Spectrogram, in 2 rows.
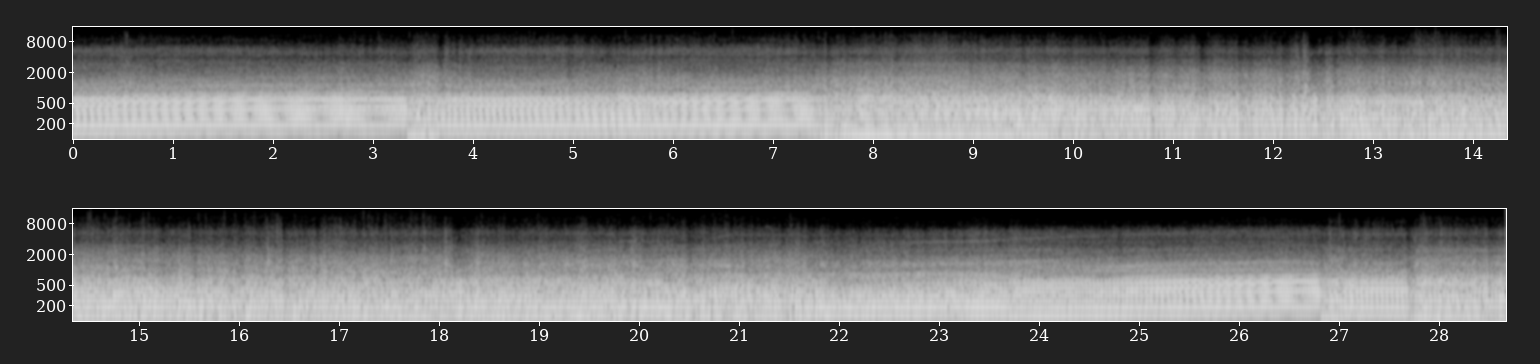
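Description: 2019 Yamaha MT-09's three-cylinder engine through an Akrapovic carbon full-system exhaust with no dB killer, under way. It revs up, with a brief cut in the note for a quick upshift about three seconds in, and pulls on. About seven seconds in it rolls off into a long, low-revving deceleration, then accelerates again about seven seconds before the end, with another quick upshift near the end.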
